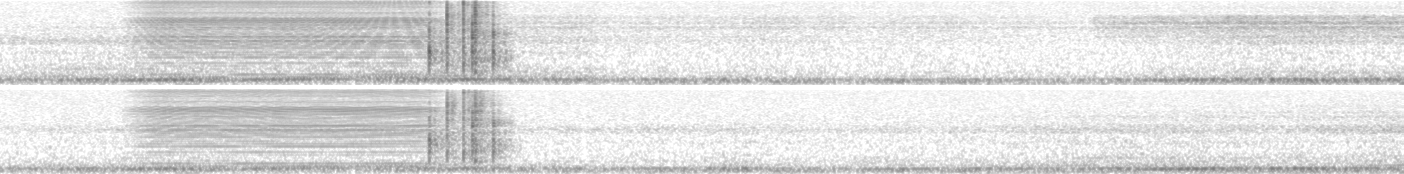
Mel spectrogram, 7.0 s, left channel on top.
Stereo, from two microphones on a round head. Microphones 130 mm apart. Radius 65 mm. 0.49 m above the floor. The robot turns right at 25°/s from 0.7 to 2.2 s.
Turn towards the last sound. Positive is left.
turn(degrees=35)  # may be behind; listen again after turning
